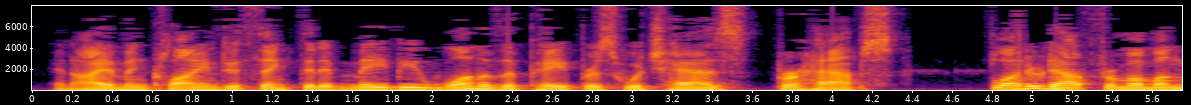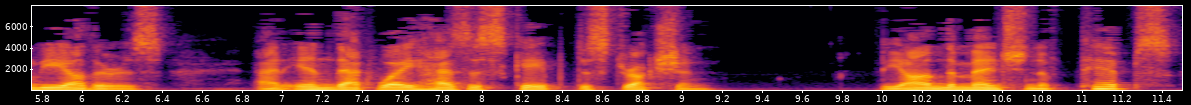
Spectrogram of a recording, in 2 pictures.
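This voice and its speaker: A man's voice: medium pitch, darkish tone, voice pushed up, lightly acted. A man voicing a helpless, frightened young client in an audiobook, with earnest and formal Victorian diction. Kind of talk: audiobook character voice in a detective story.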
